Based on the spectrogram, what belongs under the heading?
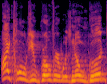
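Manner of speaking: put-on high, loud gloating kid; Truman voice. Truman mocking Grover after the game, gloating kid voice. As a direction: rub it in. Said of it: "letting me do the voices".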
